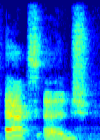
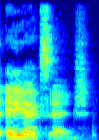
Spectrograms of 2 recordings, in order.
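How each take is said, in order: First: The first part is said as one word. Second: The first part is spelled out as letters. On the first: The speaker calls it right. "it's actually pronounced Axe Edge" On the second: The speaker calls it wrong. "I've been saying it wrong for like two years now"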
